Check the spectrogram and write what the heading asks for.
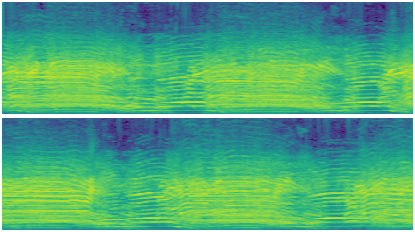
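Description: A man chanting a short prayer phrase into a microphone together with a crowd of voices, the same phrase repeating in a steady rhythm about every two seconds.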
